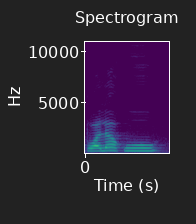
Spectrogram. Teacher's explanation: غنہ جو ہو رہا ہے وہ مفخم ہے کیونکہ طا ہے اگلا حرف، لہٰذا اخفاء حقیقی مع الغنہ المفخمہ.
